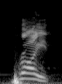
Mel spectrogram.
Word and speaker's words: Freud: tulisan Sigmund Freud Gan tulisannya Sigmund Freud itu bacanya harus Sigmund proid Sigmund proyek Naurah Sigmund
